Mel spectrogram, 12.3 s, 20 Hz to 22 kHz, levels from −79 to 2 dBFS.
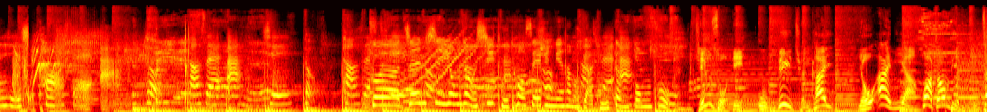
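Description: At 0.35 s there's a quick glitch, and the same thing pops up again at 4.62 s, 6.76 s and 11.96 s. That's damaged data in a compressed stream. Each time, a bit of the encoded data got mangled, so the decoder couldn't make sense of the frame there, lost its footing and had to hunt for the next valid frame header before picking the audio back up. You hear each one as a brief chirp, squawk, click or short hole.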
